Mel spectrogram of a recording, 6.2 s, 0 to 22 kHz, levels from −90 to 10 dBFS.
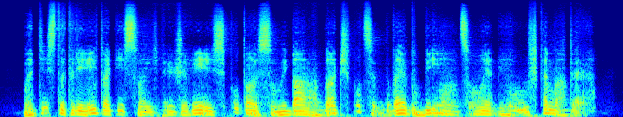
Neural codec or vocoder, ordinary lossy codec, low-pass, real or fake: codec, 44.1 kHz, 0.9 kbps, DAC; none; none; fake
